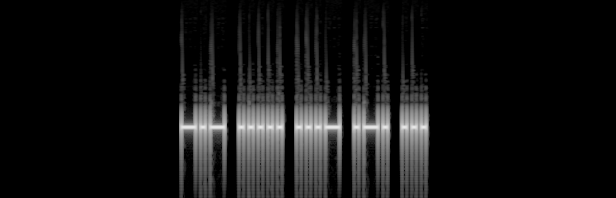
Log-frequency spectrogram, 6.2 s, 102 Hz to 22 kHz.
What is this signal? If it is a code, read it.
Morse code, heard as a keyed tone, about 25 wpm, 700 Hz. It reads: K5VRS
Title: USA Call Signs - 5 Characters - 25wpm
